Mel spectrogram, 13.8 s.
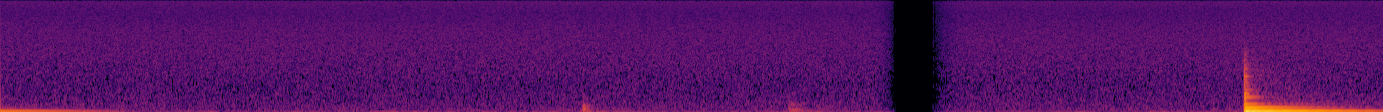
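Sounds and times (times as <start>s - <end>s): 
viola pizzicato sul G pianissimo: 12.5s - 13.6s.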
